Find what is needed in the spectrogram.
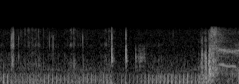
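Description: Domestic cat purring loudly close to the microphone, a steady fast-pulsed rumble, with a few brief clicks over it.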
